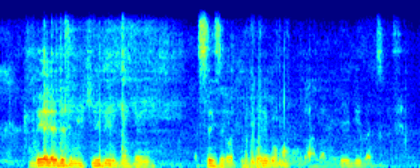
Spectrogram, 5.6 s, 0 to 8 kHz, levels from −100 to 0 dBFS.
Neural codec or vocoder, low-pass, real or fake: codec, 32 kHz, 1.9 kbps, SNAC; 7.2 kHz; fake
